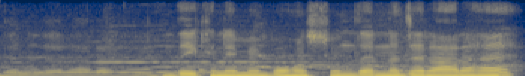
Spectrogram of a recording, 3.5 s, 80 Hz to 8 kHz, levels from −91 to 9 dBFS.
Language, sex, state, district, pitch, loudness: Hindi, female, Chhattisgarh, Raipur, 215 Hz, -12 LUFS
